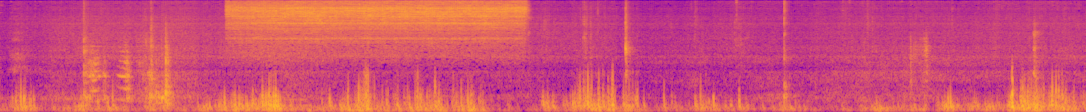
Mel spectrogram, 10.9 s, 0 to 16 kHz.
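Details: Corsa B sat 4-5 years, new battery at 12.1 V: uneven cranking bursts with long hiss between, then brief catches when fuel introduced through intake; spark confirmed good, no start due to fuel delivery fault.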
